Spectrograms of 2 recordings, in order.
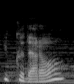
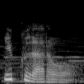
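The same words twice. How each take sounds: First: The pitch rises at the end. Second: The pitch falls at the end. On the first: The speaker checks if their information is correct. "끝을 올려주면은" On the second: The speaker is guessing something will happen. "끝을 내려주는 상태로"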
